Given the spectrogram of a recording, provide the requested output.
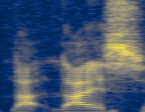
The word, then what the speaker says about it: Laeisz: L-A-E-I-S-Z. Wie spricht man das aus? – L-A-E-I-S-Z. – Leischhalle? – Leis, ja, natürlich. Wie man es schreibt quasi.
